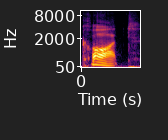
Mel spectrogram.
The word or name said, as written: caught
